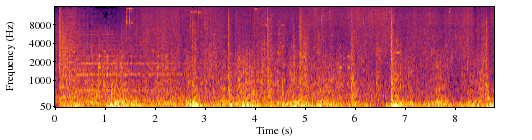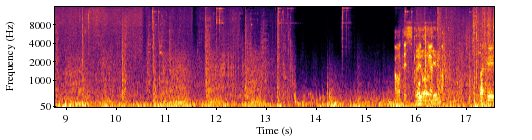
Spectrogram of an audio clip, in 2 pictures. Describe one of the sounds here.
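Water sloshes.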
